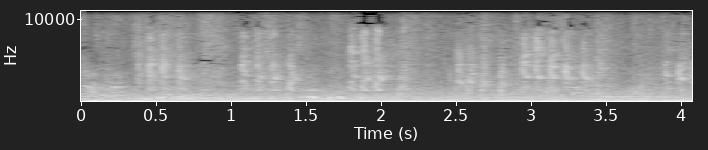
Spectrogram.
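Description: Small birds giving short, high, rapidly chattering calls, about five times, over a steady low rumble.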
